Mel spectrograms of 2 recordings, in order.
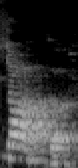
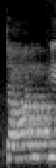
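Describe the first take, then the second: First: The L sound is left silent. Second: The L sound is clearly pronounced. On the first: The speaker calls it right. "ಎಲ್ is silent" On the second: The speaker calls it wrong. "ಟಾಲ್ಕ್ is wrong"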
